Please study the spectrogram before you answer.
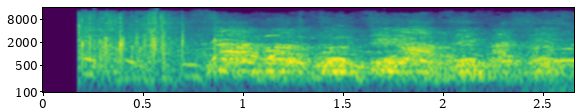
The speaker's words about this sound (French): C'est devenu le cri de ralliement des étudiants en grève. Ce midi, devant la Sorbonne, manifestation improvisée alors que l'université est désormais inaccessible, quadrillée par les CRS.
